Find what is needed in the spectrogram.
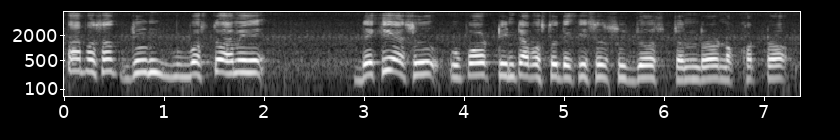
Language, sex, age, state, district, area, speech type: Assamese, male, 60+, Assam, Tinsukia, rural, spontaneous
